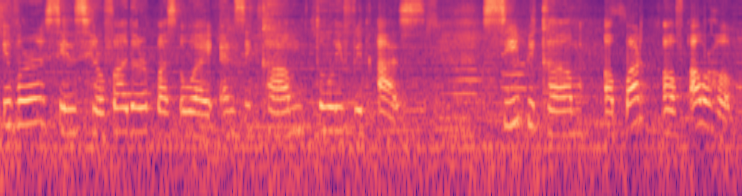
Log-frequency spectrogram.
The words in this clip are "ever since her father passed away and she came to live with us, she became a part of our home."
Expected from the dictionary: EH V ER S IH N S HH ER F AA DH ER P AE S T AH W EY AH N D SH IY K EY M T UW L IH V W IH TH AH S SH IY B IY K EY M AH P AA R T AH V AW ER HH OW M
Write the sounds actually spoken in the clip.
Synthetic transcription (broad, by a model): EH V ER S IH N S HH ER F AA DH ER P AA S AH W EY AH N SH IY K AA M T UW L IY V W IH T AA S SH IY B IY K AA M AH P AA R T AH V AW ER HH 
